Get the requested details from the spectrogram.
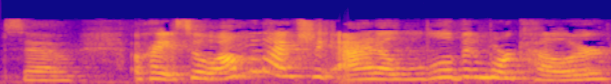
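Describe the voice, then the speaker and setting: With a strong Southern accent, a woman talks at a fairly quick pace amid noticeable background noise and audible room echo. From US South. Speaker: craft and bible journaling livestreamer. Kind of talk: live-streamed craft tutorial with chat. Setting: livestream from home. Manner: casual, chatty.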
